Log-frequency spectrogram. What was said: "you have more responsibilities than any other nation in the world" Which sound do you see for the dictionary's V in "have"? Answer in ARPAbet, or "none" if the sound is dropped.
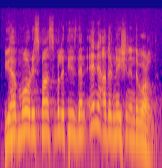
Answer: V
